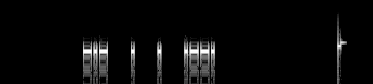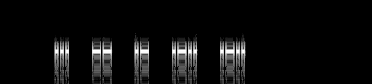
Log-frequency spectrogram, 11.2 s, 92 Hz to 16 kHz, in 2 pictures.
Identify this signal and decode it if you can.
Morse code, heard as a keyed tone, about 30 wpm, spaced as for 17 wpm, 700 Hz. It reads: KEEP SMALL
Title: 3x Character Spacing - Top 300 Words - 30wpm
